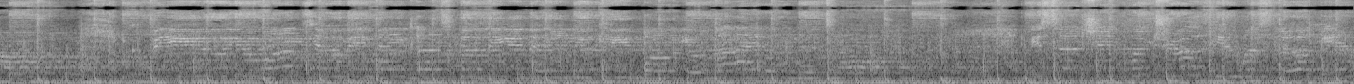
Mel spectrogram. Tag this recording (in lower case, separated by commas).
electronic music, music, dance music, trance music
